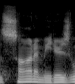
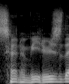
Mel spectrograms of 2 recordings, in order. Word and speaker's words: centimeter: sonometers when they very well knew that you could pronounce it centimeters? And not only that, it is pronounced centimeters. That is just how you do it in English.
